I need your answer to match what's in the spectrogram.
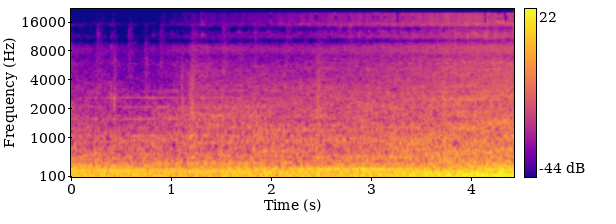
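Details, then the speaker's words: Ford Explorer V6 after repairing a misfire on cylinders 1 and 2, codes cleared: low, even engine hum with a steady beat and no stumbles, slightly louder than before; now idles smoothly on all cylinders. "już Równo pracuje Widzicie a był tylko na drugim"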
